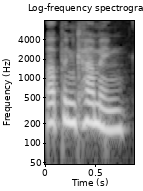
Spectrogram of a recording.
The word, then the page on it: up and coming: American English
